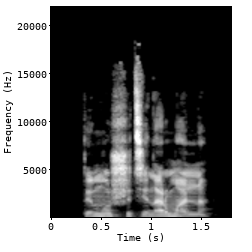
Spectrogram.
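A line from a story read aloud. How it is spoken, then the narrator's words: Through gritted teeth. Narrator (Russian): сквозь зубы произнес я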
